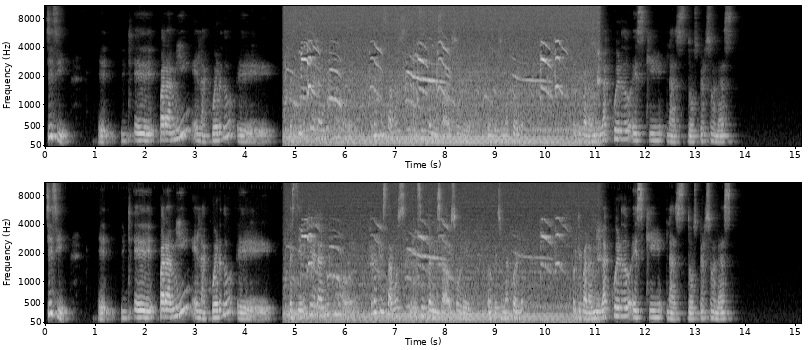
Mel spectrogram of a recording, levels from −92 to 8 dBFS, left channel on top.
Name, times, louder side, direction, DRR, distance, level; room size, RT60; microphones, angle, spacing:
voice 1, 0.0-0.4 1.0-4.5 4.9-8.6 8.8-9.6 10.5-13.7, right 4 dB, 70° right, 11 dB, 0.6 m, -21 dB
sound 1, 4.7-11.1, left 3 dB, 50° left, 0.7 m, -20 dB
8.7 x 3.6 x 4.0 m, 0.41 s
head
